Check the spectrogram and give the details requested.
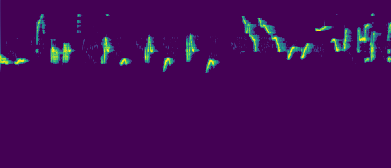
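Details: Oriental white-eye in lively form giving a 'tembakan kasar' lure song: widely spaced short whistles and chirps at first, then a busier high twittering passage.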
